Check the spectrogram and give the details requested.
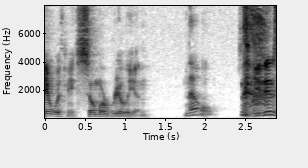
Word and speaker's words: Silmarillion: The Similarian.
